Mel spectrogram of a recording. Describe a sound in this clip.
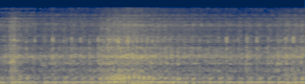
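A motorcycle engine revs briefly.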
